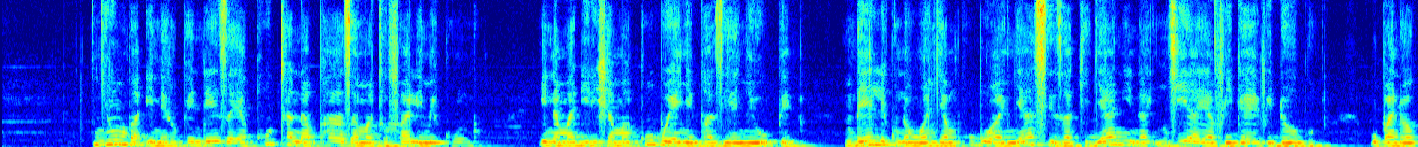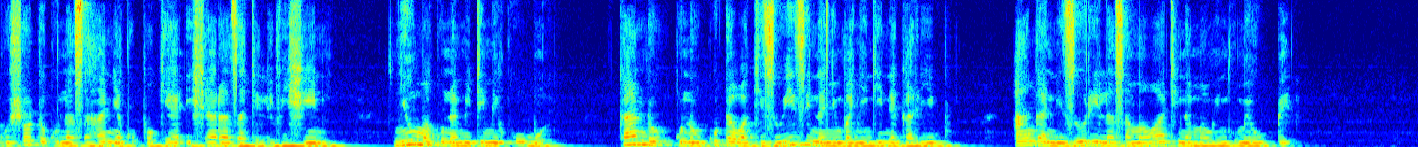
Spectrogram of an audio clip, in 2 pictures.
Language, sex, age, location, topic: Swahili, female, 36-49, Nairobi, finance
